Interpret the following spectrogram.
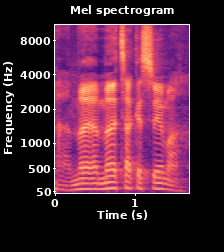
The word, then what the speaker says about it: Mertakusuma: And I think today I just want to start by pronouncing your last name. How do I actually say your last name properly? Mertakasuma. Mertakasuma.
